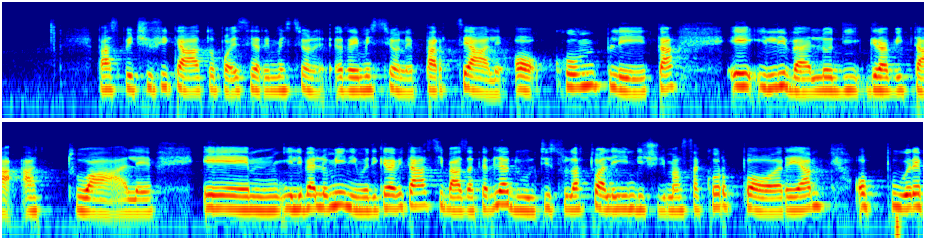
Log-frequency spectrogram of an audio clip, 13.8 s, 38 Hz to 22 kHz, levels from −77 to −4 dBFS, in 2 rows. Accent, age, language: native, 40-59, Italian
